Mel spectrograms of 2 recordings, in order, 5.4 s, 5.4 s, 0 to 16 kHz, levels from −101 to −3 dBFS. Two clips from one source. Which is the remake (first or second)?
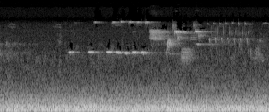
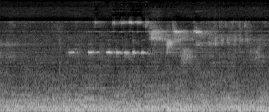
second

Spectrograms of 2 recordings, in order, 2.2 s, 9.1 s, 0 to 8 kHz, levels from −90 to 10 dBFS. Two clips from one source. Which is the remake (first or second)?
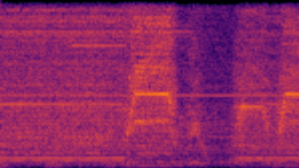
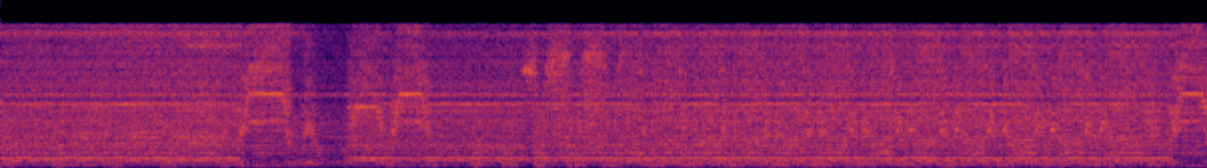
second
